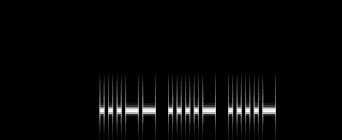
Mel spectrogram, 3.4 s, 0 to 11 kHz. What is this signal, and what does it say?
Morse code, heard as a keyed tone, about 28 wpm, 700 Hz. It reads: 344
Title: Numbers - 3-Digit 28wpm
